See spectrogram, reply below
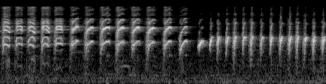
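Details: Fast song of a greater green leafbird: buzzy, rich chattering notes repeated several times per second, then switching to an even quicker, even-pitched trill.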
